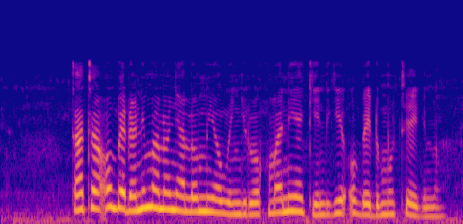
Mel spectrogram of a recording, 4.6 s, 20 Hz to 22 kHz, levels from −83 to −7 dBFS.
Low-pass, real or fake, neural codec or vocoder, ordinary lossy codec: 7.2 kHz; fake; codec, 16 kHz, 16 kbps, FunCodec, trained on LibriTTS, 50 frames a second; none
